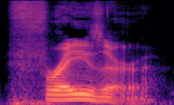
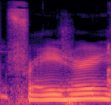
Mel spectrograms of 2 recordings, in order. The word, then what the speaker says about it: Fraser: It is, in fact, Fraser, like a laser.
